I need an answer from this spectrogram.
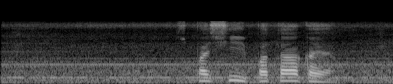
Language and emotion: Russian, neutral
